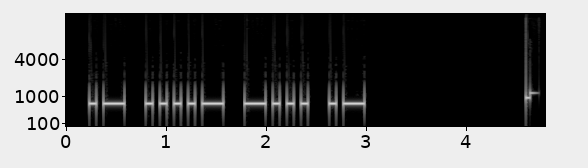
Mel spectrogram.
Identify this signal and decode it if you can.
Morse code, heard as a keyed tone, about 17 wpm, 700 Hz. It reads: A4BA
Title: All Cut Numbers - 4-Digit 17wpm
